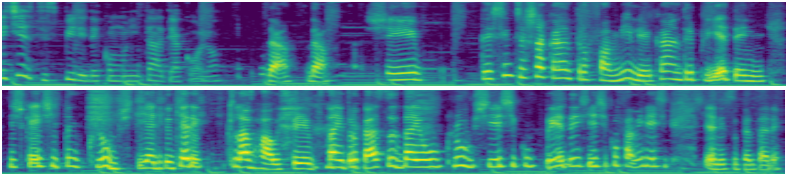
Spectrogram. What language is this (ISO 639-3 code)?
ron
